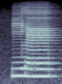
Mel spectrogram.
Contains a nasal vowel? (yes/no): yes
